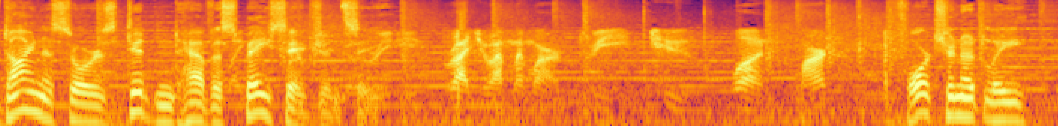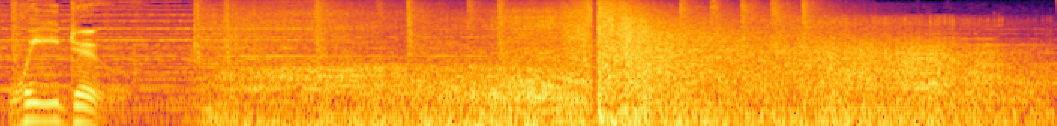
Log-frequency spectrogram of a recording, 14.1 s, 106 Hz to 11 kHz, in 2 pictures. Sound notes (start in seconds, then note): 3.2 chatter on radio; 9.2 soft intriguing music; 11.2 explosive detonation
